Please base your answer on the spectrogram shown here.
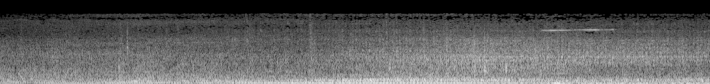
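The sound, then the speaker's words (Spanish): A car engine idles in a steady low rumble in an African setting, with no voices, its drone holding even and swelling slightly in loudness partway through. “John se acerca al coche que baja la ventanilla.”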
